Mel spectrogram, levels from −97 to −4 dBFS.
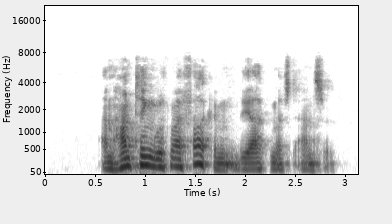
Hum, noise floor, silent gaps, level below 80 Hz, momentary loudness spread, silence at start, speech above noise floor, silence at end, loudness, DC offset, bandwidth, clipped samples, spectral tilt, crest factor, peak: none; -85 dBFS; none; -64 dBFS; 13 LU; 0.55 s; 58 dB; 0.25 s; -28 LUFS; under 0.1%; 7.4 kHz; under 0.1%; -7 dB/octave; 20 dB; -8 dBFS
